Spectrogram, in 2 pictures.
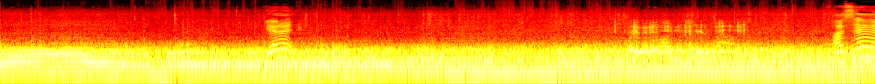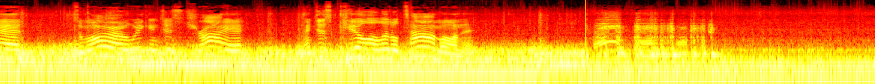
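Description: An off-road vehicle engine hums steadily while driving over rough ground.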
